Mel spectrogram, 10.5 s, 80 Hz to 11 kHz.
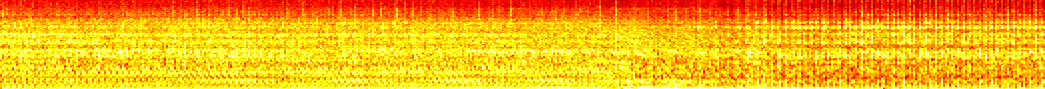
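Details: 1986 Four Winns 170 Horizon boat's carbureted 3.0L Mercruiser, first start after winterization, after some cranking to fill the carburetor: steady, even idle with a smooth low rumble, no knocks or misses; running cleanly.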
